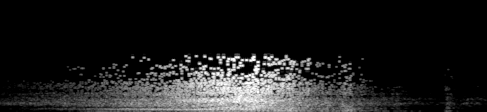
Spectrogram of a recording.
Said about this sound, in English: What's that noise? Is it an aeroplane? No, it's a lorry. It's loud. I don't like it.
